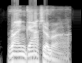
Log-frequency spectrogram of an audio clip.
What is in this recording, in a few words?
"rangatira", British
